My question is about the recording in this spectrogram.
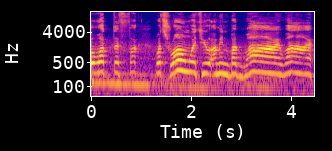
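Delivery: high-pitched, aghast frog, drawing out the whys; mock outraged protest. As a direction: act out a betrayed frog's incredulous protest. Stung frog protests to scorpion.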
